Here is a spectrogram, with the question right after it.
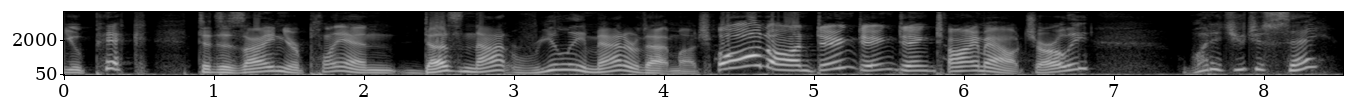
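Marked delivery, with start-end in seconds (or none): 4.4-8.4 high, loud mock alarm; excited interruption. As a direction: call time out on yourself, loudly. Interrupts himself.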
